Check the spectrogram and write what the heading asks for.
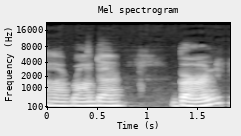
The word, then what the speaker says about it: Rhonda Byrne: a hero that's another book by of course rhonda byrne is how you pronounce her name and i just think and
